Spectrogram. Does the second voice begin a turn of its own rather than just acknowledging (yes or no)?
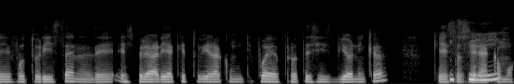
no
